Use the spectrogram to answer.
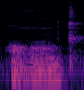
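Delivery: usual speaking voice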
